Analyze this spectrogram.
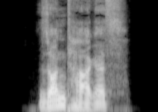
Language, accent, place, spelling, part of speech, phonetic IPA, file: German, Germany, Berlin, Sonntages, noun, [ˈzɔnˌtaːɡəs], De-Sonntages.ogg
- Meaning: genitive singular of Sonntag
